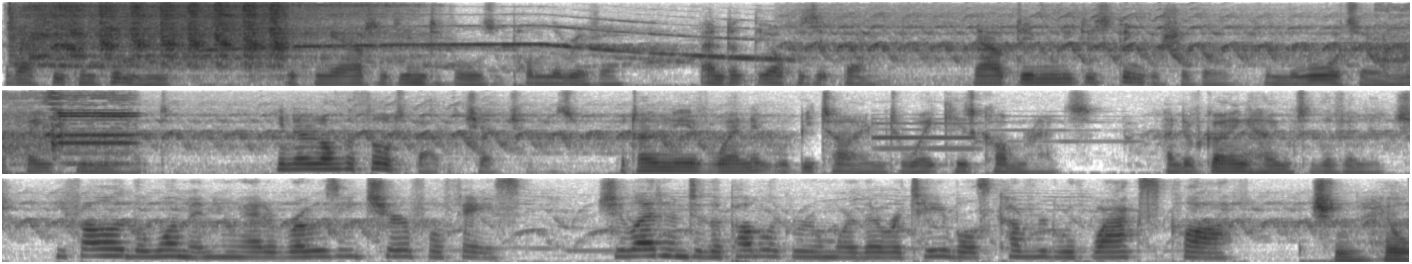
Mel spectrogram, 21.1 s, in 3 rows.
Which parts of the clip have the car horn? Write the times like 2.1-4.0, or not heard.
6.8-7.8.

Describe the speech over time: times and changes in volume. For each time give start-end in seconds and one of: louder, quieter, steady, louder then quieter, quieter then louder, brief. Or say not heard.
0.0-21.0 steady.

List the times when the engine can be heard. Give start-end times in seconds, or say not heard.
0.0-2.1.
